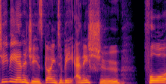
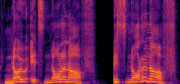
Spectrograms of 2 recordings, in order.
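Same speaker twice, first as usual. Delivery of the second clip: higher, slow, emphatic protest; slow, pitched-up insistence; exasperated rebuttal; 7 semitones higher, slower than usual. Real, not acted. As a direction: hammer each word out in exasperation. Angrily rebutting the imagined strategy.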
